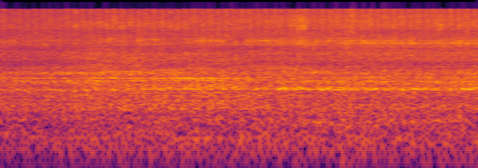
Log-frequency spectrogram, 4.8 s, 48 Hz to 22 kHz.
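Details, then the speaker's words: 1956 Chevy V8 at idle: slightly uneven stumbling beat under steady exhaust rumble, sounds like running on fewer cylinders; dead-cylinder misfire, with one header not burning off water spray. "It definitely sounds like it's running on 5 cylinders."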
